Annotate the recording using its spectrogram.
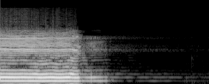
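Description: A man's voice holding one long chanted note, which breaks off under a second in, its echo fading away into silence.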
